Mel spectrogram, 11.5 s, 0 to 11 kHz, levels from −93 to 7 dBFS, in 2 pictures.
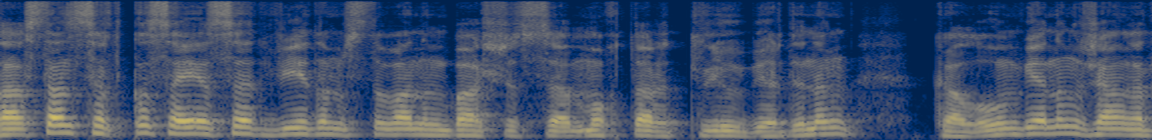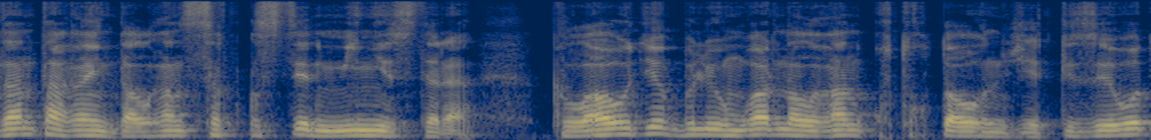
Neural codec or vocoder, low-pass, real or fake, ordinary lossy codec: vocoder, 22.05 kHz, 80 mel bands, WaveNeXt; none; fake; none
